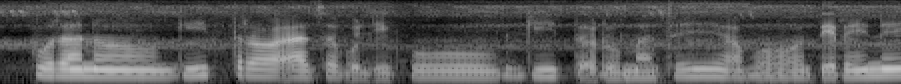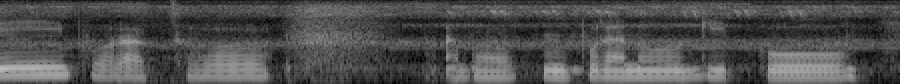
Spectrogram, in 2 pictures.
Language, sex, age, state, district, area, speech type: Nepali, female, 30-45, West Bengal, Kalimpong, rural, spontaneous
